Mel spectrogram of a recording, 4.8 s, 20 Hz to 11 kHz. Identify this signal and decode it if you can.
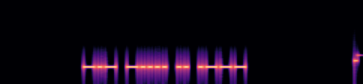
Morse code, heard as a keyed tone, about 25 wpm, 700 Hz. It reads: K6IJ
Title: Easy Call Signs - 25wpm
